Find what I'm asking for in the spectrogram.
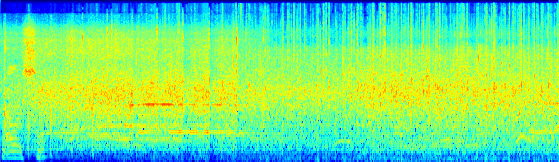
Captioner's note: audience cheering and applauding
